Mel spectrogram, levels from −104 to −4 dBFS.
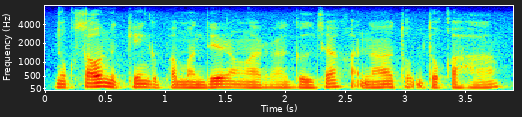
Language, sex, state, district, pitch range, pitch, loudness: Garo, male, Meghalaya, West Garo Hills, 95-110 Hz, 105 Hz, -21 LUFS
